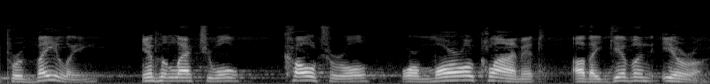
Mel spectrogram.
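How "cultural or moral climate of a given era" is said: ordinary talk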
